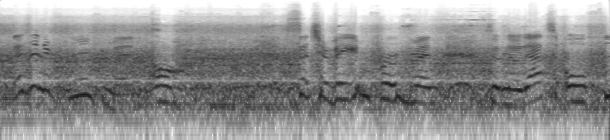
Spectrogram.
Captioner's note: laugh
